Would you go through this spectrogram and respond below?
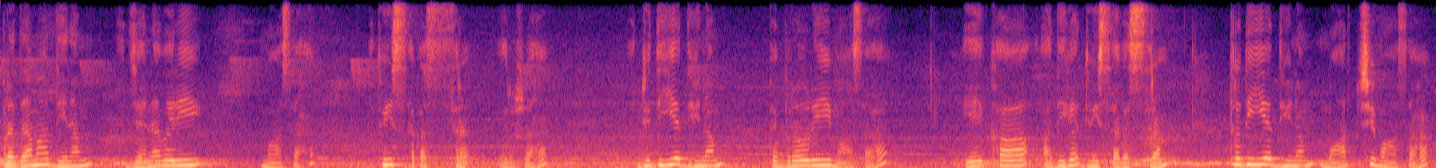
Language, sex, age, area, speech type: Sanskrit, female, 45-60, urban, spontaneous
